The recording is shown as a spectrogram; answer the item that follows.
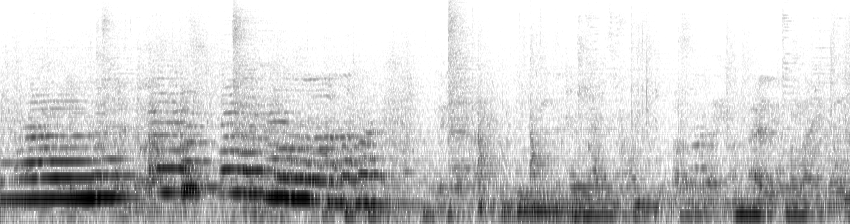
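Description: Live band music: a held note opens a short melodic phrase that falls step by step over about four seconds, then lower notes follow with a few light taps.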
